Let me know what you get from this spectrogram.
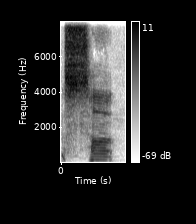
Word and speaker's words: Southington: And then Joseph $2 said, I'm from Connecticut. It's pronounced Southington. – Oh, yeah. Southington.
